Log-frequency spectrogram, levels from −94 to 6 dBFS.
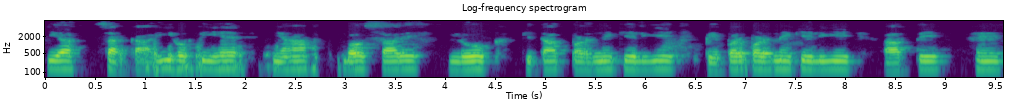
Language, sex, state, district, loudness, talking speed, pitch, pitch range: Hindi, male, Bihar, Saran, -22 LUFS, 115 wpm, 130 Hz, 125-130 Hz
